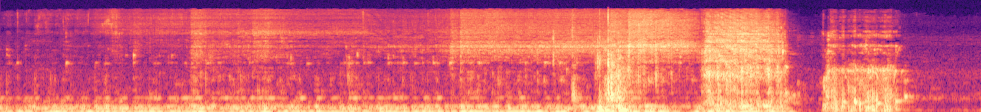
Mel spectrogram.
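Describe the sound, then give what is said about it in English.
Steady bubbling and gurgling of water through a bong for about six seconds, swelling louder near the end, then a brief second burst before it stops. “I really enjoy having a fatter bong”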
